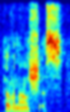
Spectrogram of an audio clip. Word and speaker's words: Hazanavicius: H-A-Z-A-N-A. – Hold on. H-A-Z-A. – N-A. – N-A. – V-I-C-I-U-S. Hazanavicius. – I think you say that. Z-Z-Vaza. – Hazanavius. – Nice one. – Hazanavicius. Hazanavicius.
